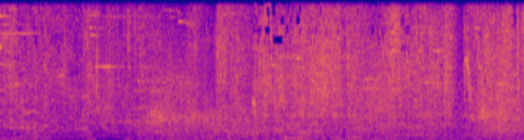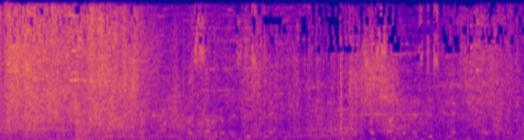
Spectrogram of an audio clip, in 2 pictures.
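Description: Magic spells and weapon attacks crackle, whoosh and clash in a busy fight.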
